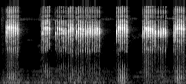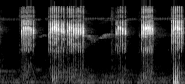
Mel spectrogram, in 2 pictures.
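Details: Javan tesia, endemic to Java, in lively song: rapid series of loud, rasping, high chattering bursts, some run together, with brief pauses between them.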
